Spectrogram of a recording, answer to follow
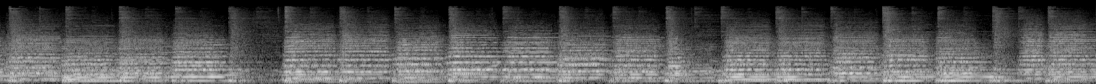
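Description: A youth wind band, flutes and clarinets among them, playing a piece together in sustained notes, with a short break between phrases about two and a half seconds in.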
